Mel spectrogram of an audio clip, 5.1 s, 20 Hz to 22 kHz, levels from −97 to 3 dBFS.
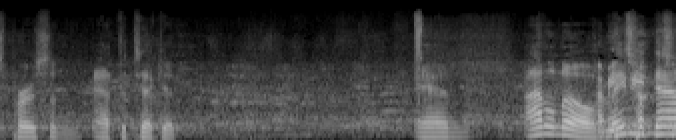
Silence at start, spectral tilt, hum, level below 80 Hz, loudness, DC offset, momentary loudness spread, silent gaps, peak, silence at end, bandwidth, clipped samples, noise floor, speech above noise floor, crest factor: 0 s; -4.5 dB/octave; none; -76 dBFS; -31 LUFS; under 0.1%; 24 LU; none; -12 dBFS; 0 s; 15.5 kHz; under 0.1%; -52 dBFS; 21 dB; 20 dB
